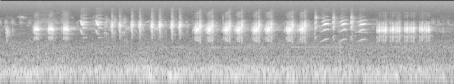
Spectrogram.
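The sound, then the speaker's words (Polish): A great reed warbler sings a loud, harsh chattering song of grating notes repeated in rhythmic runs, with a few brief whistled phrases partway through, over faint low background hum. “O czym śpiewa trzciniak?”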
